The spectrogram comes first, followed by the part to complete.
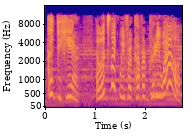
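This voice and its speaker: Tiny perky fairy, extremely high squeaky childlike voice, bouncy intonation, eager, video game, music behind. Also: female voice, sing-song, a little fast. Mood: cheerful, eager. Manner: chirpy, eager, third-person cute talk.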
